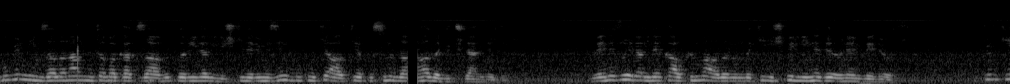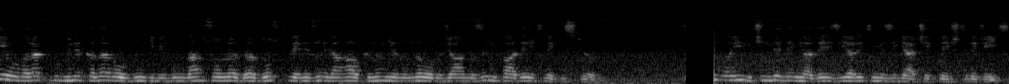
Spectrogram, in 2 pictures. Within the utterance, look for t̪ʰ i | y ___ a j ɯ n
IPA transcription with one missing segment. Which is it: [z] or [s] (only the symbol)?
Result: z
